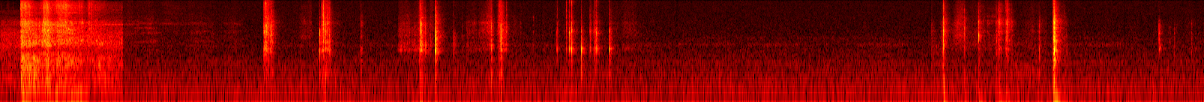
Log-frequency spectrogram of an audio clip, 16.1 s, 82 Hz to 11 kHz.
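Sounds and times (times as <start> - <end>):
loud burst of noise: 0.0 - 1.6.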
